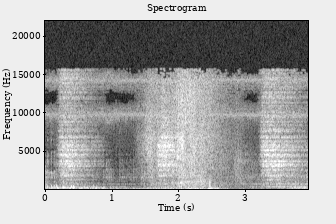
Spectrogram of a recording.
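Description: A heavy lever clunks as it is pulled.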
